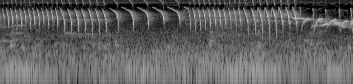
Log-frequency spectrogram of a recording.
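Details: Canary in full song, used as a lure to prompt silent canaries to sing: long rolling runs of rapid, high, clipped notes repeated in fast trills, slower downward-swept whistles between runs, and a short warbled phrase at the end.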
